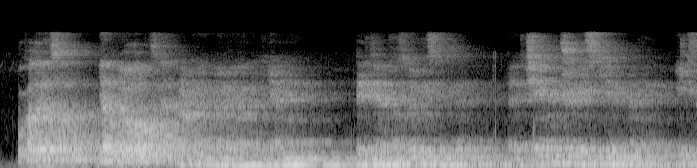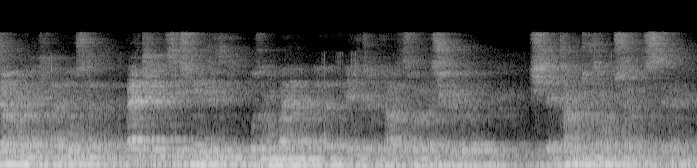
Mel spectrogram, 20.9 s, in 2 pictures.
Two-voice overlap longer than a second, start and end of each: none

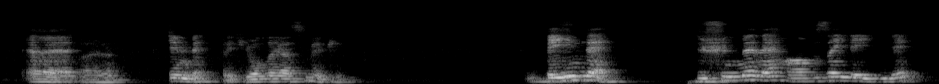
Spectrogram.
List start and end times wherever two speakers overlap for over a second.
none

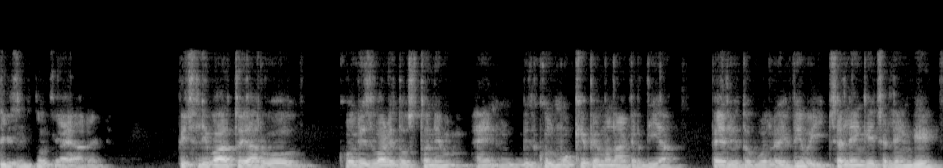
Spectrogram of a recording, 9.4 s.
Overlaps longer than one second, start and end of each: none

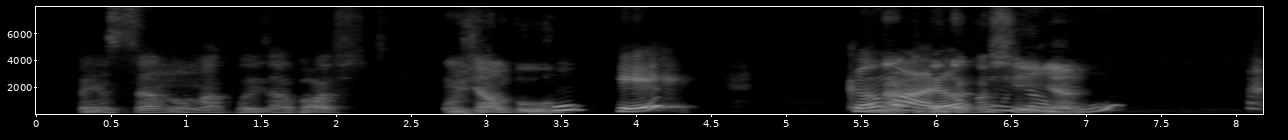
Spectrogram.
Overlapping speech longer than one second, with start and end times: 5.5-7.0

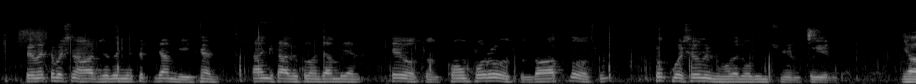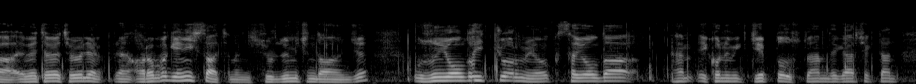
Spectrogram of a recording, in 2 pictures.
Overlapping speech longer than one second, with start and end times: none

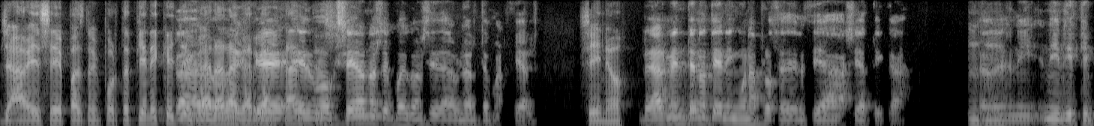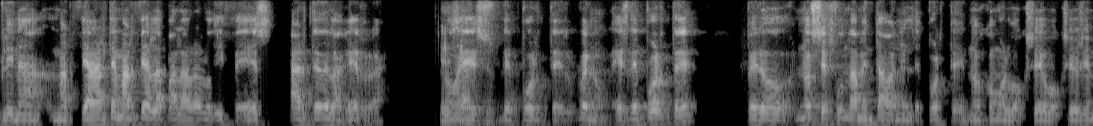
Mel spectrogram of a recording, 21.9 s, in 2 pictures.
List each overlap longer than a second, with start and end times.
1.8-3.4

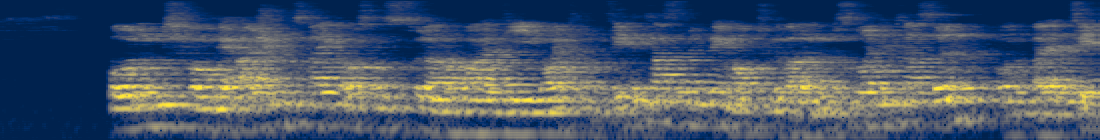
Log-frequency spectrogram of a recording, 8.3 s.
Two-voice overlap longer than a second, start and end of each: none

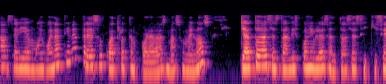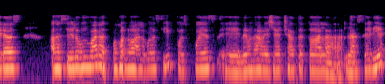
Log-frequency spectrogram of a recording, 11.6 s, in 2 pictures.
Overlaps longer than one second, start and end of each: none

